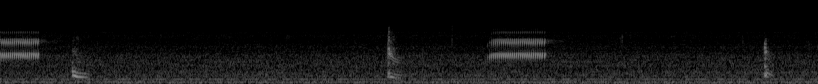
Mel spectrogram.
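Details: Tree frogs calling in darkness after a warm rainy summer day: two loud buzzy trills about four seconds apart, separated by quiet background hum and a few soft clicks.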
